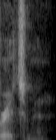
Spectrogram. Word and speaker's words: Richmond: that's just going viral you've been saying it wrong the whole time tell me how to say it rich man rich man north of Richmond Oh I thought it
